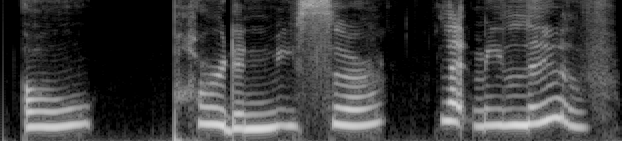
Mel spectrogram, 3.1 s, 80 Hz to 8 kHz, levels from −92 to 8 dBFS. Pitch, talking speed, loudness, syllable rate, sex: 330 Hz, 135 wpm, -16 LUFS, 3.6 syllables/s, female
